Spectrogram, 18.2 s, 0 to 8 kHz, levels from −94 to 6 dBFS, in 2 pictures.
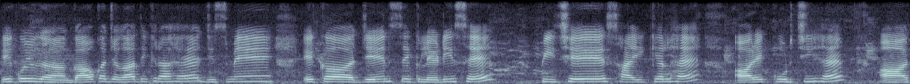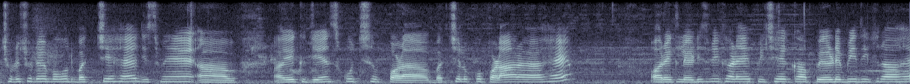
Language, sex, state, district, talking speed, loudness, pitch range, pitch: Hindi, female, Punjab, Kapurthala, 170 wpm, -15 LUFS, 220-250 Hz, 240 Hz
